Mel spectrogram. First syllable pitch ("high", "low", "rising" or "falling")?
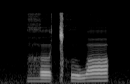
low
